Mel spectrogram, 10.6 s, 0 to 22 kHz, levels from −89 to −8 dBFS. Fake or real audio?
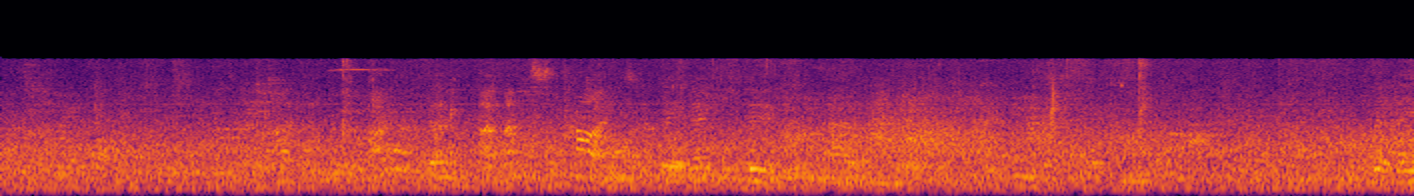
real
